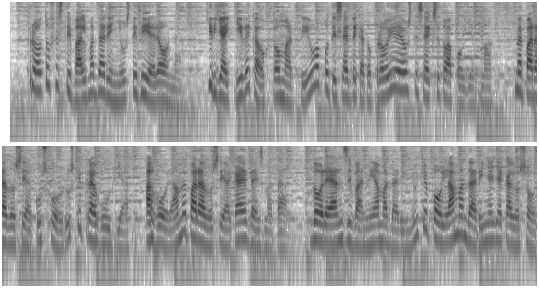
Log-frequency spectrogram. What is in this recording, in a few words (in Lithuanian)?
MOT Graiku balsas, moteris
